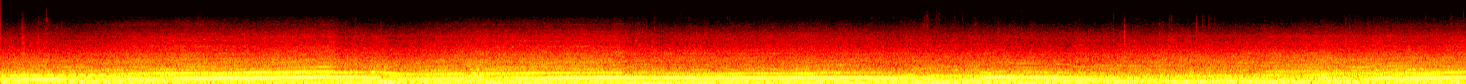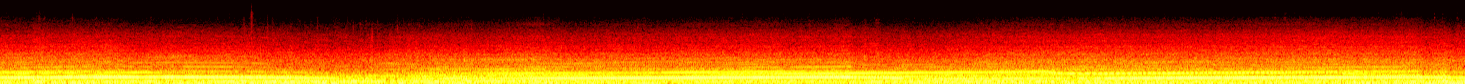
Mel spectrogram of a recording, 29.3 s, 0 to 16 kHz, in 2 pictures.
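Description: Honda Civic Type R FK8's turbocharged 2.0-litre four-cylinder engine pulling hard, heard from inside the cabin over heavy road and tyre rumble. Its pitch climbs steadily under load and drops back sharply at gear changes, about four seconds in, about ten seconds in, and again near the middle and toward the end.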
